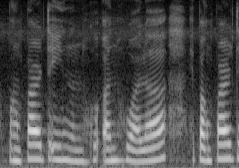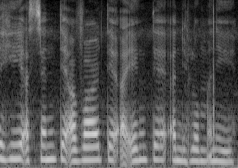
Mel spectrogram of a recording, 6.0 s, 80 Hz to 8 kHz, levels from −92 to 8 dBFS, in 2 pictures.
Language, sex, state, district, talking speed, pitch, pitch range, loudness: Mizo, female, Mizoram, Aizawl, 240 wpm, 225 Hz, 210-235 Hz, -17 LUFS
